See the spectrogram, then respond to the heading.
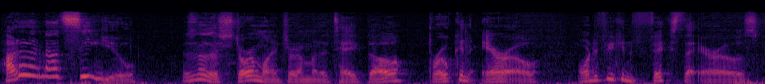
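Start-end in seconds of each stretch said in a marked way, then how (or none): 0.0-2.0 very high-pitched squeal of words; high incredulous exclamation; startled disbelief. Real, not acted. Just startled by unseen thing.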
